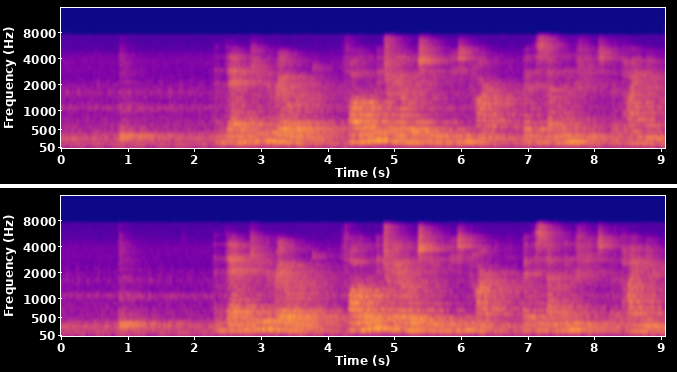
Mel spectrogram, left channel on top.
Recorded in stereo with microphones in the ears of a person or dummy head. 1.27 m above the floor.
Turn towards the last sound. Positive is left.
turn(degrees=-20)  # may be behind; listen again after turning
